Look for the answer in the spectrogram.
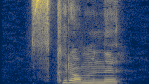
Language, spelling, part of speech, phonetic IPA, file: Polish, skromny, adjective, [ˈskrɔ̃mnɨ], Pl-skromny.ogg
